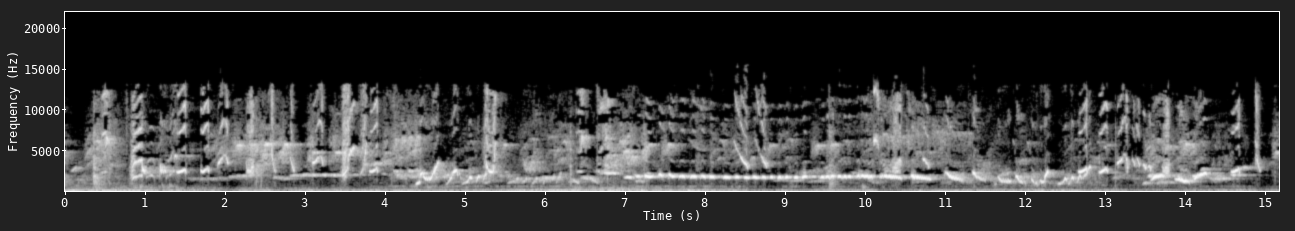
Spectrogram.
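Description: A busy jumble of sharp chirps, harsh squawks and quick up-and-down sweeps, broken midway by a long, wavering mid-pitched whistle held for several seconds.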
